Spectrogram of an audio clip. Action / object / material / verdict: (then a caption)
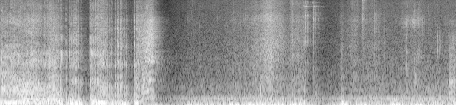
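scrape / fabric makeup pouch / fabric / none. Long nails scratch and tap a tapestry-fabric makeup pouch held close to the mic, making a dense, close, rumbling scrape with bright crackly texture and a few soft taps. The sound is heavy in the low end, eases briefly near the middle, and a faint steady low tone runs underneath through the second half.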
